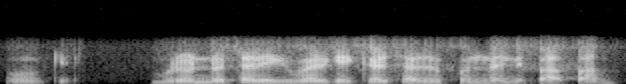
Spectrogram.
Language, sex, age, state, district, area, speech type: Telugu, male, 18-30, Telangana, Nalgonda, urban, conversation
